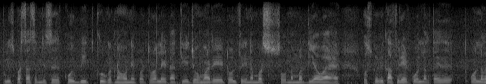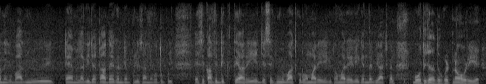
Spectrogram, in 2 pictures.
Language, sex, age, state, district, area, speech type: Hindi, male, 18-30, Rajasthan, Jaipur, urban, spontaneous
